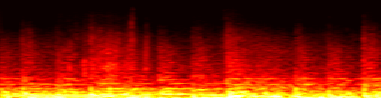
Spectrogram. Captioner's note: rustles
